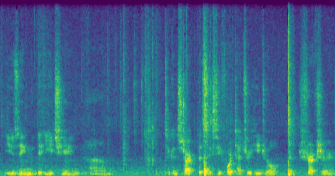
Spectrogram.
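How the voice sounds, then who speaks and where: Amid noticeable background noise and audible room echo, a man with a very deep, low voice speaks at a very slow pace in a monotone, flat way, with long, frequent pauses. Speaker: video blogger. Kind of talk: casual monologue. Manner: mumbling; halting. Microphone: mic may not pick up well, quiet.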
